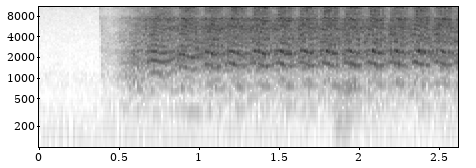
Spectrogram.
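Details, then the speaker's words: 1980 Honda CB750F barn find, cranked with plugs out. Even puffing from the open plug hole, strong enough to push a fingertip off, indicates good compression despite a low-reading compression gauge. "so when I put my fingertip on here it tries to blow it off y'all hear it that's telling me that um test compression right there guys"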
